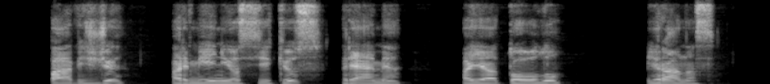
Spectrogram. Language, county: Lithuanian, Telšiai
